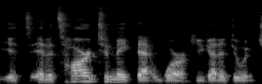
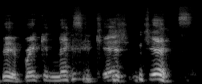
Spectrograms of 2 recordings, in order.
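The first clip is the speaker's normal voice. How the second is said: drug dealer voice; 11 semitones higher than usual. Pretend. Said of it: "[name]'s drug dealer voice".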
